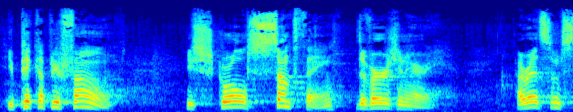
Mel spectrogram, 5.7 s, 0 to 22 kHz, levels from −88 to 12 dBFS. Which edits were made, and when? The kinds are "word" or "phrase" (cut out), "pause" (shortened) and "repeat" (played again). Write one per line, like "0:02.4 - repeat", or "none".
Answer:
0:02.5 - word
0:03.6 - word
